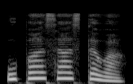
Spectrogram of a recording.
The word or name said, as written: ಉಪಾಸಾಸ್ತವ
